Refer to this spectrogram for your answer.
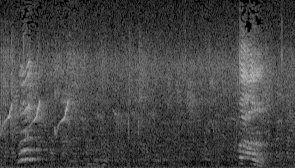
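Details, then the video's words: Baby monkey Dewdew crying loudly for its mother while she is busy working: two bursts of shrill, sweeping screams that slide downward, one at the start and one near the end, over a steady low hum. "Shout Out Loudly Baby Dewdew Call For Mom - Mommy Busy Do Work - Dew Cry So Pity"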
